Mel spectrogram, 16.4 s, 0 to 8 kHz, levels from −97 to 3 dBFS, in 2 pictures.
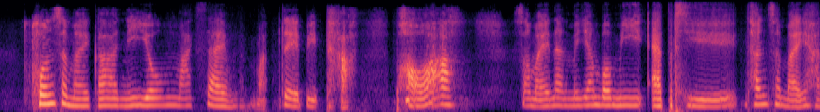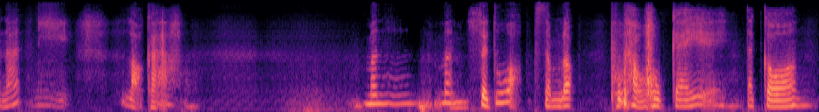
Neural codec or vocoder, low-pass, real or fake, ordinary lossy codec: codec, 16 kHz in and 24 kHz out, 0.4 kbps, LongCat-Audio-Codec, fine tuned four codebook decoder; 7.2 kHz; fake; none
